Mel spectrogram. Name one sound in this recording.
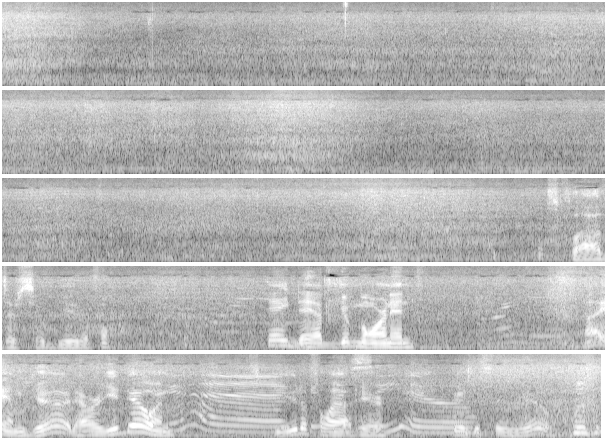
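Small waves wash gently against the shore.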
